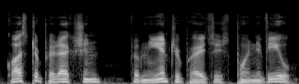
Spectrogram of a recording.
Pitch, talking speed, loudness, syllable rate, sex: 105 Hz, 180 wpm, -19 LUFS, 5.3 syllables/s, male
